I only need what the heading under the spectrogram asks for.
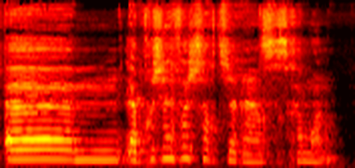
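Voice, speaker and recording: A woman in her forties speaks briskly in a slightly high voice with a dark tone, and there's a little hiss or hum in the recording. She has a cold and is a beauty vlogger, casually chatting and joking at her own expense while doing her makeup at home, with many fillers and restarts.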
